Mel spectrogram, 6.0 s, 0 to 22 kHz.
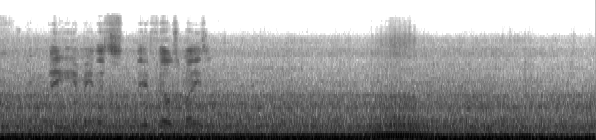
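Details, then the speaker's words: Tuned 331 stroker V8 in a GT, driven after a failed brand-new part left it dead; deep, steady rumble with even firing and no misses or knocks under voices, running smooth. "yeah yeah you tell it wasn't just a 302 with some heads on it this engine's smooth"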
